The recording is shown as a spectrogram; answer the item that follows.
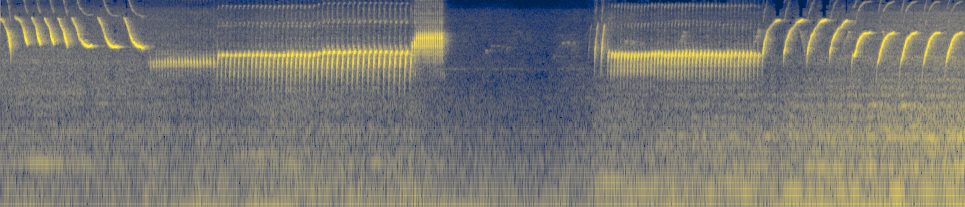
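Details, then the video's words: A canary sings to encourage others to join in: quick downslurred whistles, a sustained rolling trill ending in a sharp high note, a pause, another long roll, then looping upswept whistles. "Special canaries to seduce all the canaries to make them sing"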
